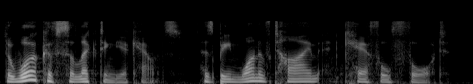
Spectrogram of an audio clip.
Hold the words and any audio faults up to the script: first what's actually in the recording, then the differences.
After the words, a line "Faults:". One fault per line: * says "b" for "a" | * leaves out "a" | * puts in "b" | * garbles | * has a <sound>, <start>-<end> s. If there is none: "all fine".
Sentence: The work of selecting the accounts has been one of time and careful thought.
The work of selecting the accounts has been one of time and careful thought.
Faults:
all fine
